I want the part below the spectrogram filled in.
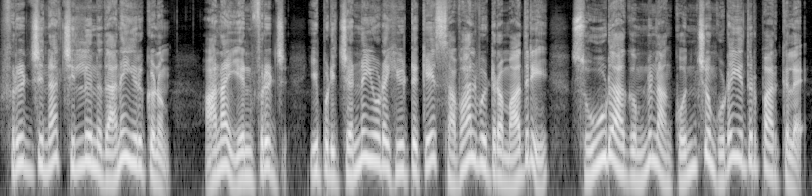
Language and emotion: Tamil, surprised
